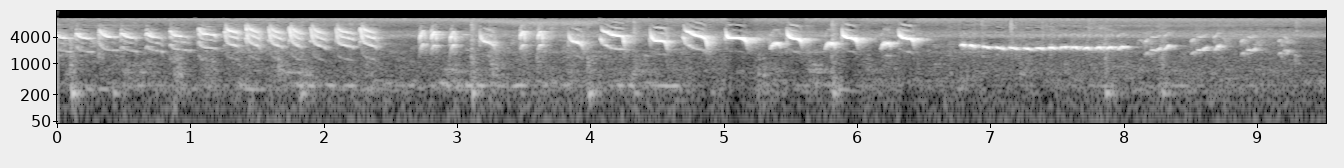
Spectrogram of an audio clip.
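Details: Luscinia megarhynchos, the Common nightingale or sikatan londo, pours out a fast rattling series of clicks and chirps, then a steady level whistled note and a few closing twitters.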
